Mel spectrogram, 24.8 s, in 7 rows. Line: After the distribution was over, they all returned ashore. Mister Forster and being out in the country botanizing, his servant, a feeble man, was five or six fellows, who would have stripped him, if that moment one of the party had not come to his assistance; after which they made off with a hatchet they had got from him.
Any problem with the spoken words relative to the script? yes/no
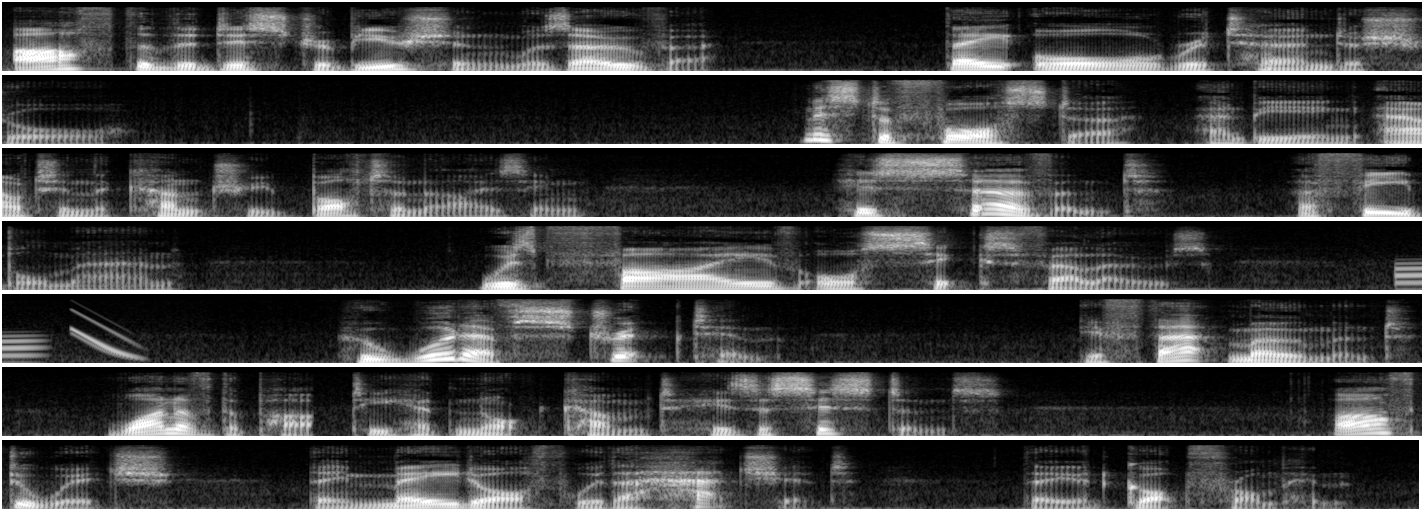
no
